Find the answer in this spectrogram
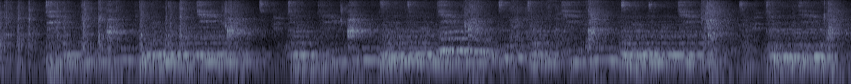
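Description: A large mixed a cappella choir singing unaccompanied, in held chords broken into short phrases.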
